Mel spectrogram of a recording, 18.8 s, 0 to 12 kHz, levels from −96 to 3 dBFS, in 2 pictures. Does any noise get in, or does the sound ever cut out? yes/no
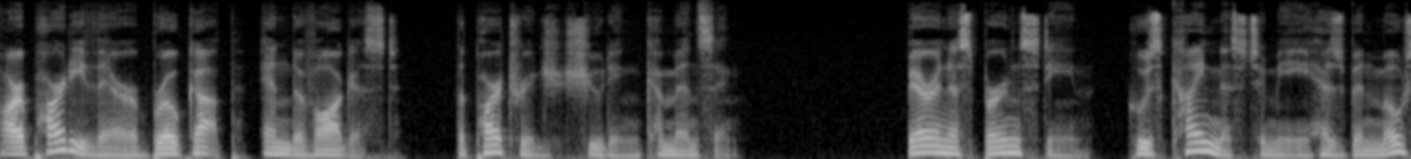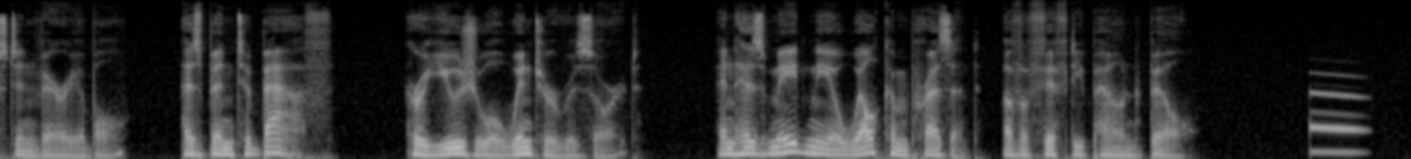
yes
